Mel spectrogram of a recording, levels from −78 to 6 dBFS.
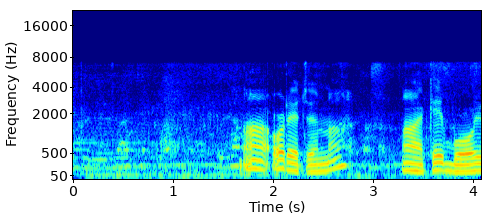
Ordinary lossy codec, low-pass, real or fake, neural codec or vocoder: none; 7.2 kHz; fake; codec, 16 kHz, 8 kbps, FunCodec, trained on Chinese and English, 25 frames a second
